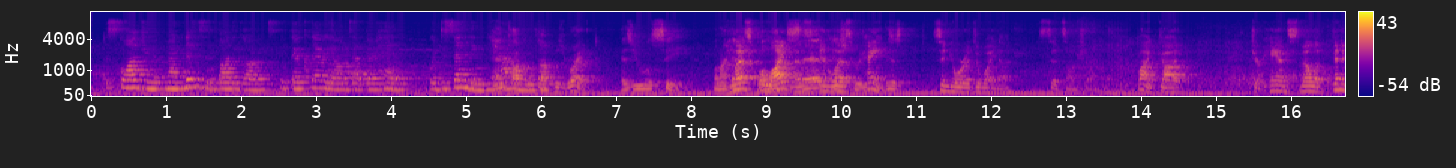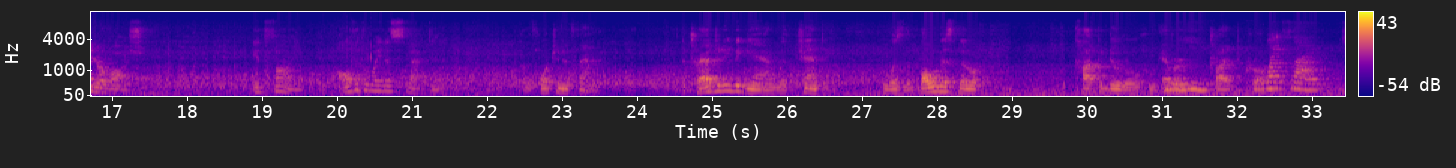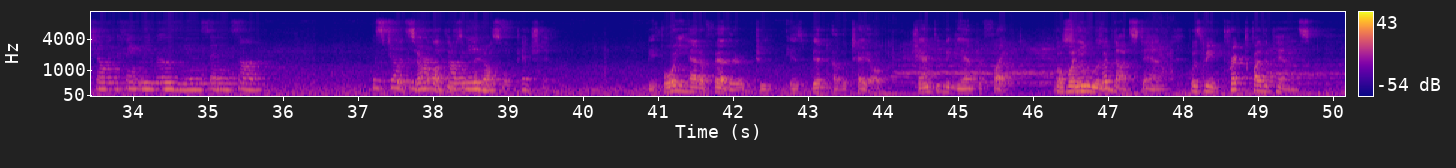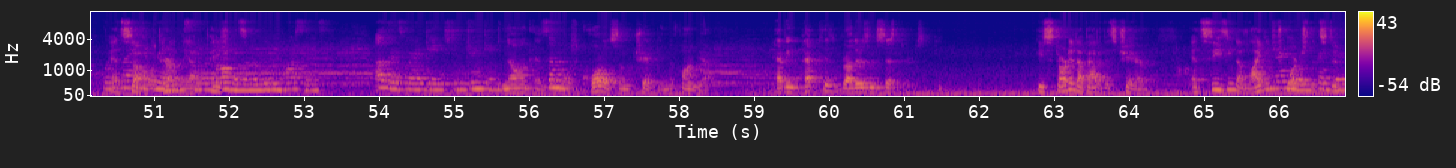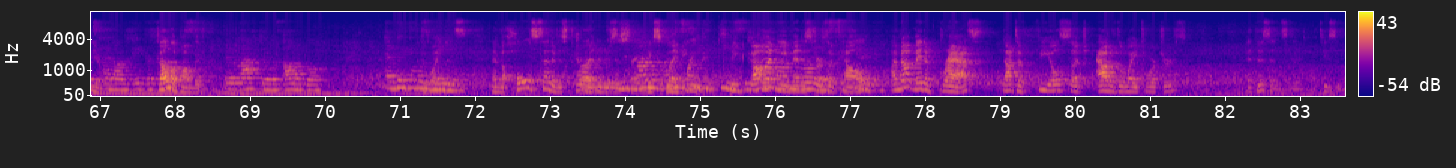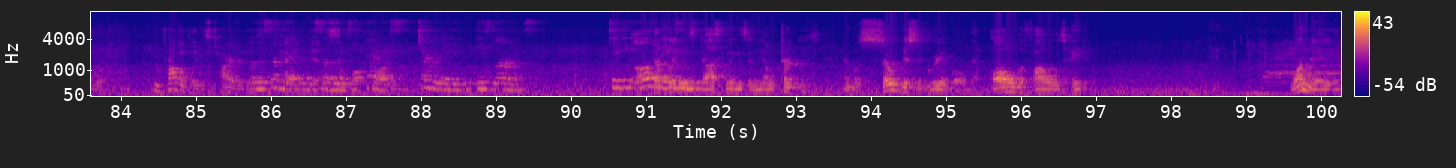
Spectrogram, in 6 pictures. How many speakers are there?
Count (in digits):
3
